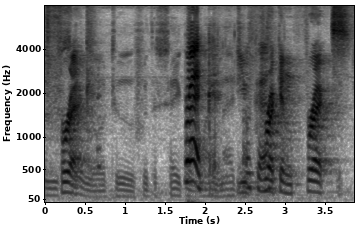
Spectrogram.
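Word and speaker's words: Freke: My name is Frick. I am known as a sage. Oh, wow, both of us pronounced it wrong. It's just Freck.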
